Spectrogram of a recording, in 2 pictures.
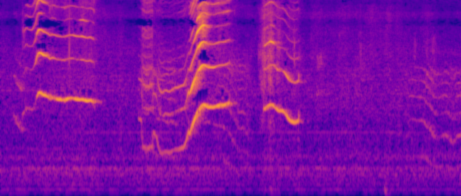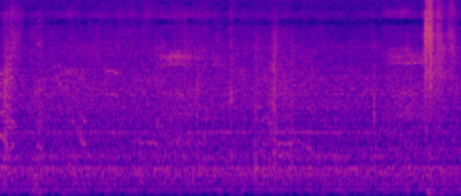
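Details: Rottweiler puppy one day old, crying while its tail and dewclaws are done: loud piercing squeals rising and falling over the first few seconds, then fading to faint whimpers under steady room noise.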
